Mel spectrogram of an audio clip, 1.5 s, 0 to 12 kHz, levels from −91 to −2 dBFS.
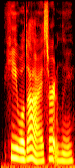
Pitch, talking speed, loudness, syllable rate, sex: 170 Hz, 160 wpm, -15 LUFS, 4.4 syllables/s, female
